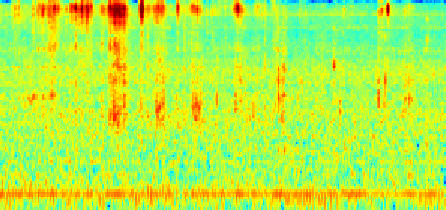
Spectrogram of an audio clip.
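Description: Close-up biting and chewing of a breaded, deep-fried risol mayo: crackly mouth clicks, densest in the first couple of seconds and then sparser as the chewing goes on.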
